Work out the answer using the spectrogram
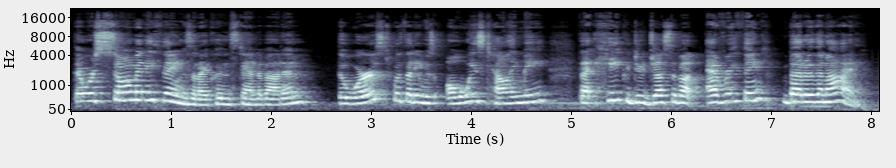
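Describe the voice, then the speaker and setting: A woman's voice: high-pitched, brisk, few pauses, reverberant. Woman teacher reading a story aloud. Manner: expressive storyteller with chatty asides.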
